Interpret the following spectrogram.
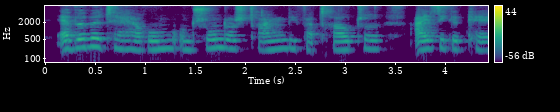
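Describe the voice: Fairly even intonation in a plain read-aloud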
